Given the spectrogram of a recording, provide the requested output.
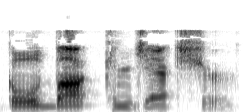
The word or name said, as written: goldbach conjecture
